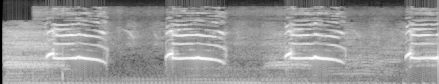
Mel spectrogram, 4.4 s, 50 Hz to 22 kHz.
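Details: Great barbet singing: loud, nasal two-part notes, each a steady tone that bends downward at the end, repeated roughly every 1.2 seconds, with a low rumbling hum underneath.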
